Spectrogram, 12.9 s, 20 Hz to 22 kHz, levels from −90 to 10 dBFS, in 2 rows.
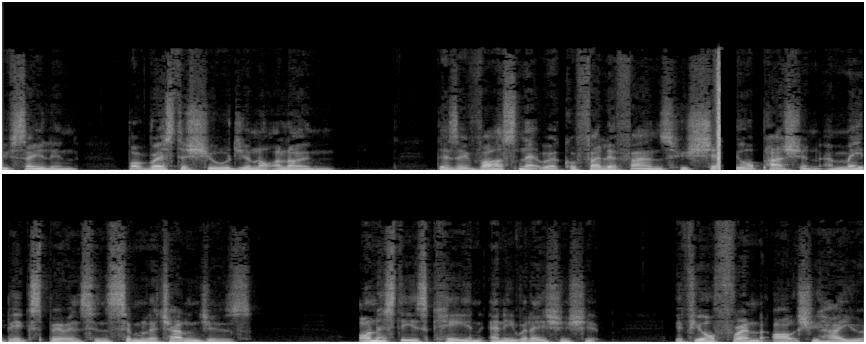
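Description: At 5.31 s, just after "of fellow fans who", the speech cuts out in a wireless microphone squelch dropout lasting until 5.52 s: the FM radio signal fades, hiss rises briefly, then the receiver's squelch mutes the output for about 132 ms before speech resumes at "passion and may be".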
